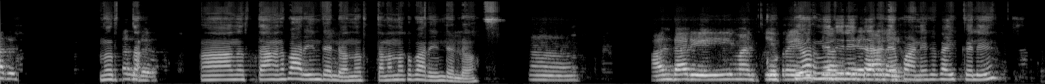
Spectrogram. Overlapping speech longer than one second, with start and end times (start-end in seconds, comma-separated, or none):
7.7-9.0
